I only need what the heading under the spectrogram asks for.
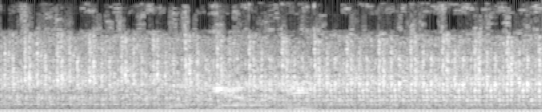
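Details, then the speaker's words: LS engine with the head gasket replaced by JB Weld, idling while warming up: steady idle with a light, even tapping in time with the engine, pistons touching the cylinder head from too little clearance; runs smoother, has compression. "yeah I mean it's running noise you're is not good but the way the motor's running sounds great it sounds great definitely smoother a little one couple little ones"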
